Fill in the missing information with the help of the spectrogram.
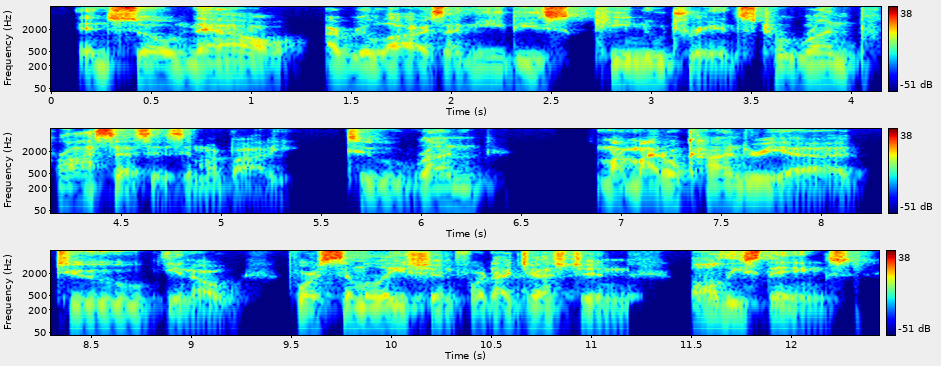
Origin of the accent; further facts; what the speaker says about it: Midwest, United States; also born or lived in Missouri; now in California, United States; I'm from the Midwest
